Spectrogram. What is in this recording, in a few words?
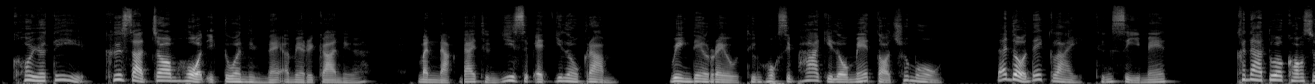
Thai male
